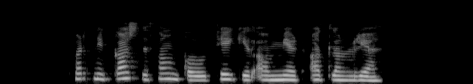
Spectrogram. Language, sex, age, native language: Icelandic, female, 12, Icelandic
